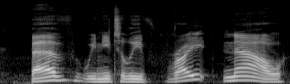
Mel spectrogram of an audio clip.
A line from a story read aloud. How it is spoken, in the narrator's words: Terry shouts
